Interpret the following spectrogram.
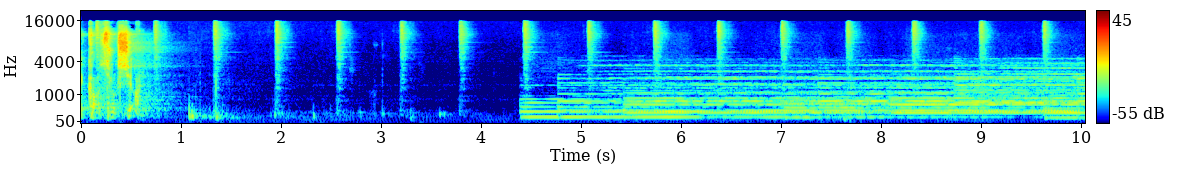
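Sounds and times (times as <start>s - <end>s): faint drumstick count-in ticks: 0.0s - 4.0s.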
